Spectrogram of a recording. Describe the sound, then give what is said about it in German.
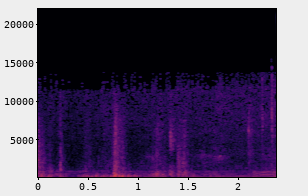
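A man shifts on his chair: a short burst of rustling and a soft creak over a steady low rumble, with a few quieter shuffling noises after it. No one speaks. “Man hat ihn gerade gehört, wie er sich auf seinem Stuhl bewegt hat.”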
